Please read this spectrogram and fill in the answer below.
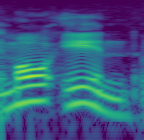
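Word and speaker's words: Moein: So, it's like boing, Moain. Right? – It's like those things. Moain. – No, yeah. – Oh, legit. – Yeah. – Okay. – Moin.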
